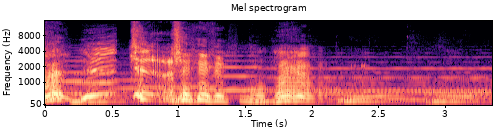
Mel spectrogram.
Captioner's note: laughing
